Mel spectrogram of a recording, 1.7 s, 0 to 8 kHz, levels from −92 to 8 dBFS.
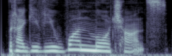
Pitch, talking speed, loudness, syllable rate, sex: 190 Hz, 245 wpm, -14 LUFS, 5.7 syllables/s, female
